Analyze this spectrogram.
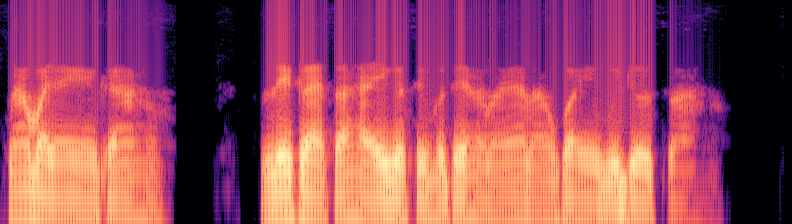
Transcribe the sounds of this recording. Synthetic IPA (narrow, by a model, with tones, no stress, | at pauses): na˦ɡ͡ba˨ɲe˨ɲɪ˨ŋ̩˨ka˦a˦ɦʊ˨ | n̩˦lɪ˦kɾa˨ɪ˨sa˦ɦa˨ɪ˦ɡo˦si˨pʊ˨tɪ˦ɦa˨na˨ɲa˦na˨ŋ̩˦kʷa˦ɲe˨ɡʷu˦di˦o˦tu˦a˦ɦʊ˨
